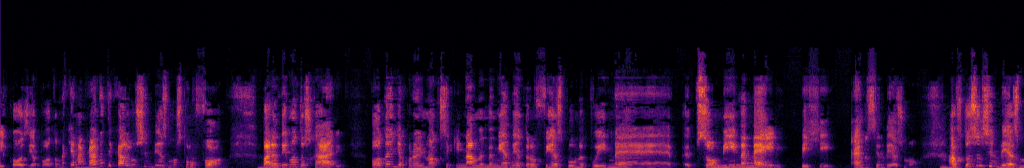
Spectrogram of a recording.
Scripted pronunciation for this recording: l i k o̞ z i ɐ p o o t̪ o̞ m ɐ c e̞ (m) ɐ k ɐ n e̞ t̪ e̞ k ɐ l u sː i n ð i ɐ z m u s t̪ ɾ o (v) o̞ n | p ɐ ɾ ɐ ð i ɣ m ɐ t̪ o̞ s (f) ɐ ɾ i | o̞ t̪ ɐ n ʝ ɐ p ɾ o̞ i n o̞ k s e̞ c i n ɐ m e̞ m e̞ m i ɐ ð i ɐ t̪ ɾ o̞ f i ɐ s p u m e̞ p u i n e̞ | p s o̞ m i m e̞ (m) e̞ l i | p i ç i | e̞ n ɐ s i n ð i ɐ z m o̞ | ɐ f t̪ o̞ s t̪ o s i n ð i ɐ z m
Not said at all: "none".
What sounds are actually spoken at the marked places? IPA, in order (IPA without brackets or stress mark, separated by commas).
n, f, x, m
